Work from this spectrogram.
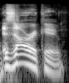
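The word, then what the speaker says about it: Ezeiruaku: Azaraku based on the pronunciation guide from the the Tennessee Titans.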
